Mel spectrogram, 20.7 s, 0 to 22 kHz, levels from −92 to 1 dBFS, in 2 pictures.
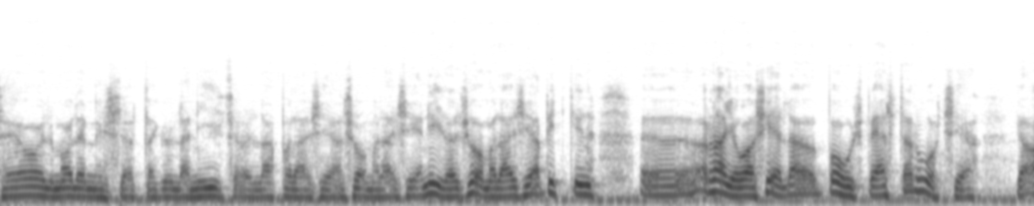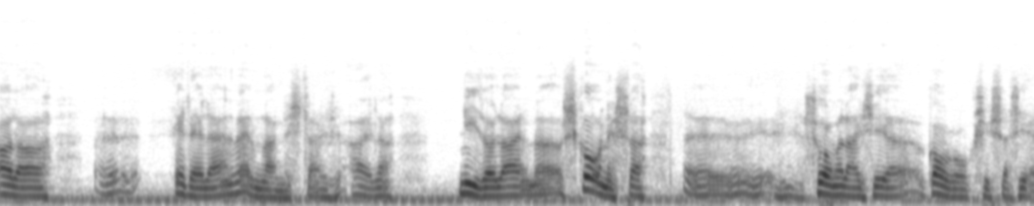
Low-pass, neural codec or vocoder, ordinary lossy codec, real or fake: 19.8 kHz; codec, 44.1 kHz, 7.8 kbps, Pupu-Codec; none; fake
